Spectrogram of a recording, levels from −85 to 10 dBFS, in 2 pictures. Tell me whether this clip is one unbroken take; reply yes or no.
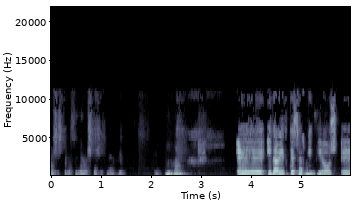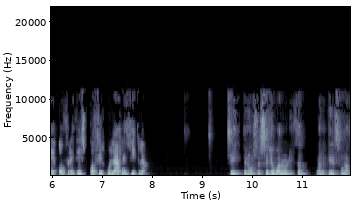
no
